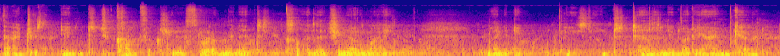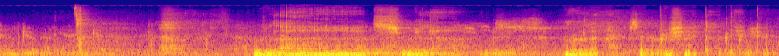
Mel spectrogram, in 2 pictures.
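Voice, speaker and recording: A man playing a gentle, awkward Death in an ASMR roleplay, soothing a patient in a breathy, hesitant half-whisper. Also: normal speed, very noisy, close to an everyday voice. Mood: sheepish. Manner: hesitant, soothing, repetitive, slightly formal.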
